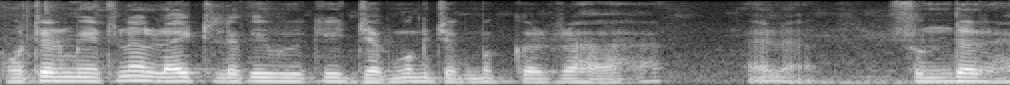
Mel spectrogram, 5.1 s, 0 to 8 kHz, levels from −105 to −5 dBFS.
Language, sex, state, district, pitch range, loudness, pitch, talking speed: Hindi, male, Bihar, Katihar, 125-140 Hz, -19 LUFS, 135 Hz, 200 wpm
